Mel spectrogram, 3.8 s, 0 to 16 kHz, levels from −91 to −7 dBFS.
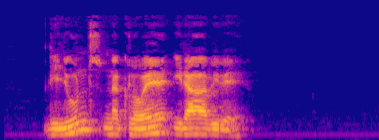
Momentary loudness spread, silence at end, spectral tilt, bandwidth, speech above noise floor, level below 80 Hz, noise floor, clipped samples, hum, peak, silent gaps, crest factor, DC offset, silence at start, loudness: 10 LU; 1.4 s; -5 dB/octave; 11.5 kHz; 48 dB; -60 dBFS; -72 dBFS; under 0.1%; none; -6 dBFS; none; 20 dB; under 0.1%; 0.45 s; -23 LUFS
